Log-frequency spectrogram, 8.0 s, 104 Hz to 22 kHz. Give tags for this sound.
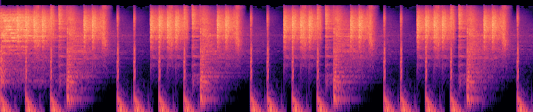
120 120bpm Maschine

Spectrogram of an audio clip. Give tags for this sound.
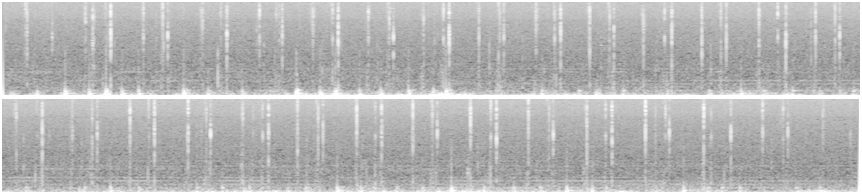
flip-flops sandals walking

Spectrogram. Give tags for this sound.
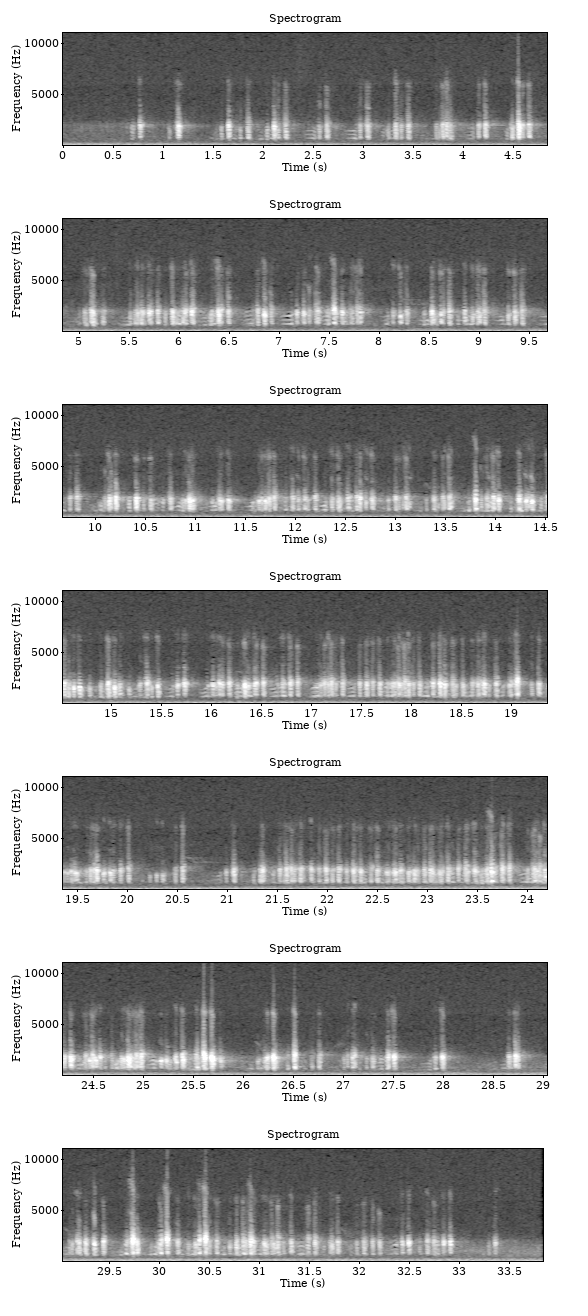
frogs field-recording binaural

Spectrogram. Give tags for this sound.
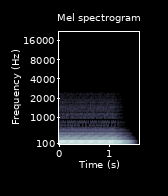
low sample loop rock metal bass

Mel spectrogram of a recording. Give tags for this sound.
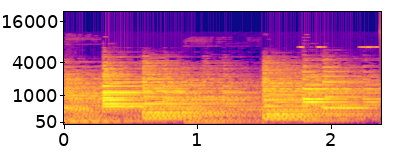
bit crushed digital dirty synth

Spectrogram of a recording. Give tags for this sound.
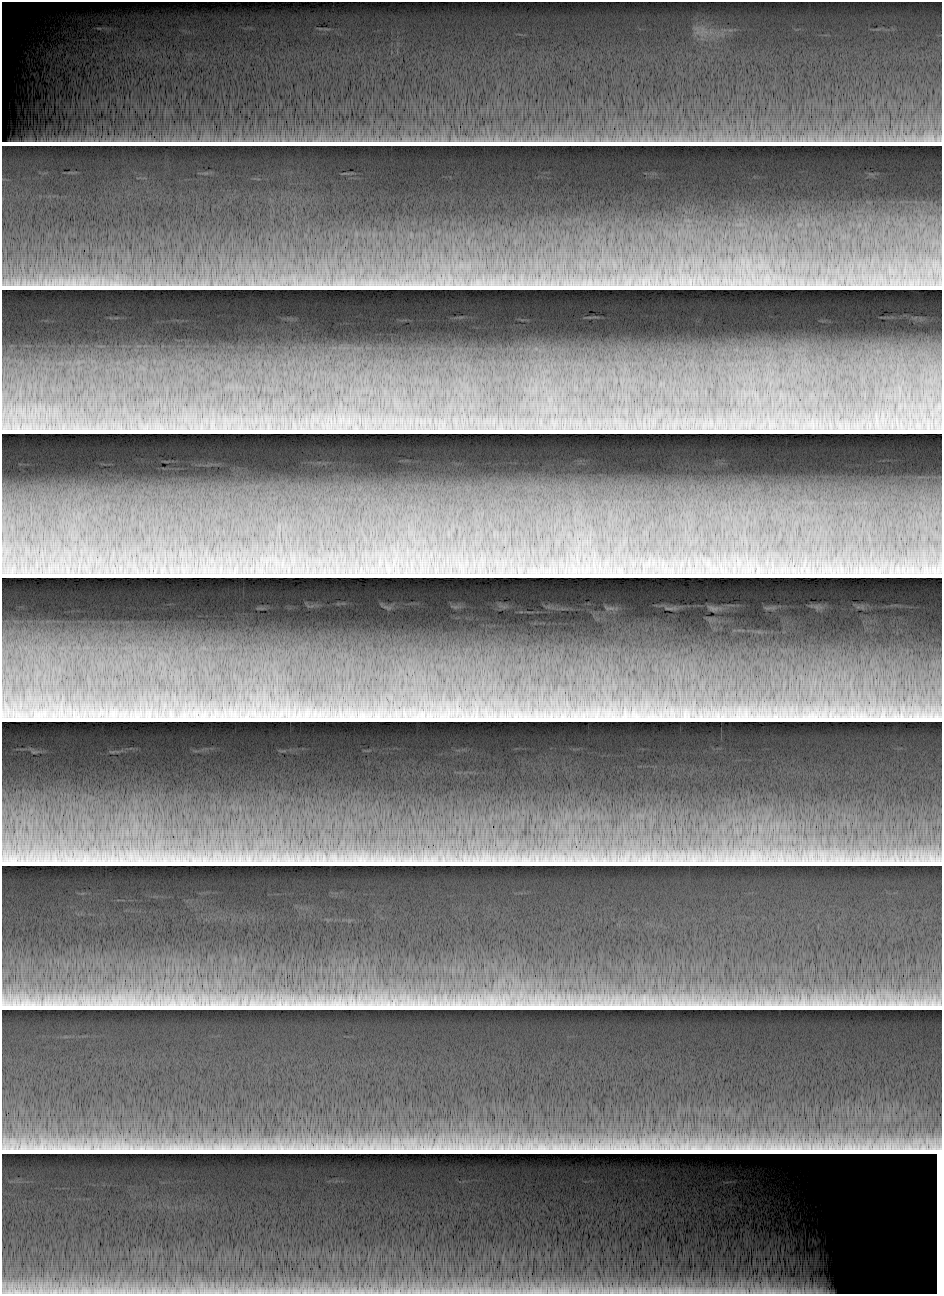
airliner jet aviation

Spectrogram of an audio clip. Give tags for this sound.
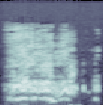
monster scream scary creepy pain

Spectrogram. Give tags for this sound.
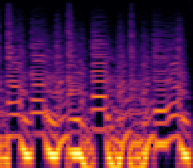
processed o e t y small pink love deathcore k glitchbreak l thumb h fuzzy

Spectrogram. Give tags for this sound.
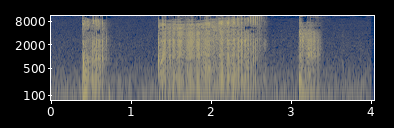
fart flatulation flatulence gas poot

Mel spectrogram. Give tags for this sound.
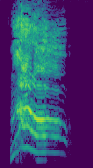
screaming sounddesign sound-design cartoony vocal strange man gamesound short scream effects shock foley shout sfx

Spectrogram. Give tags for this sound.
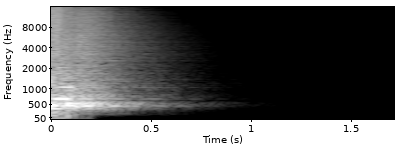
Industrial Snare Crossbreed Hardcore

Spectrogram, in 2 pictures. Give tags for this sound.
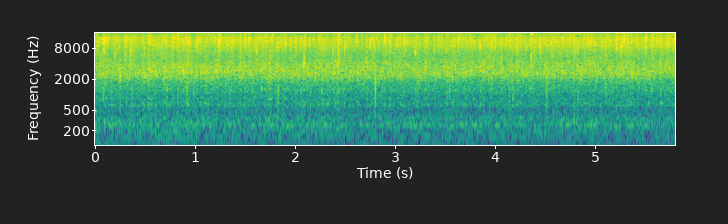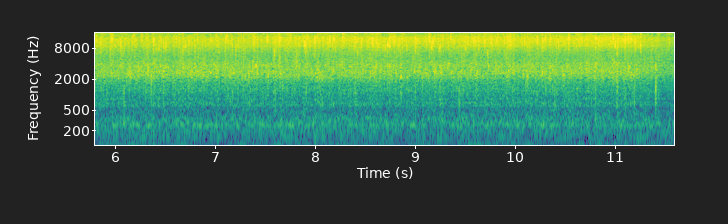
cooking kitchen

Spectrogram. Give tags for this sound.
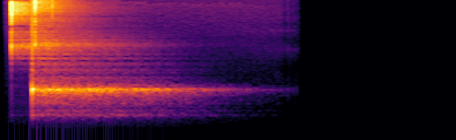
echoing dark echo cave processed drop reverb water mysterious droplet

